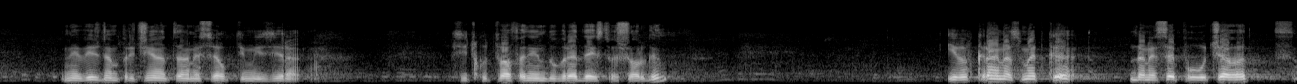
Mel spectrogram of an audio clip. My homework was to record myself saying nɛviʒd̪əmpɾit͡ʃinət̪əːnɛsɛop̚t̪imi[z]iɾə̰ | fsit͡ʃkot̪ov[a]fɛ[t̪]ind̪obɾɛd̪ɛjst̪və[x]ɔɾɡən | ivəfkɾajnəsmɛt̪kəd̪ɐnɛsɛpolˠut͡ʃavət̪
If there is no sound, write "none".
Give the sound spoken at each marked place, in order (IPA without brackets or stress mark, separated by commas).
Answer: z, a, d̪, ʃ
